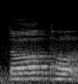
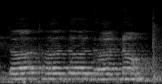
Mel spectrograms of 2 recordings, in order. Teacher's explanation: जीभ कहाँ जा रही है हमारी? त, थ, दांतों के साथ लग रही है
